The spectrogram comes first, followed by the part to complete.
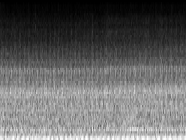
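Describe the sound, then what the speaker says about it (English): Kekmet tractor engine in My Summer Car chugging steadily, a faint low rumbling drone held evenly throughout without talk. "Come on, Kekmet, you can do it. My faithful tractor never lets me down."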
